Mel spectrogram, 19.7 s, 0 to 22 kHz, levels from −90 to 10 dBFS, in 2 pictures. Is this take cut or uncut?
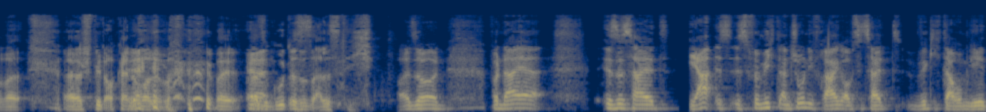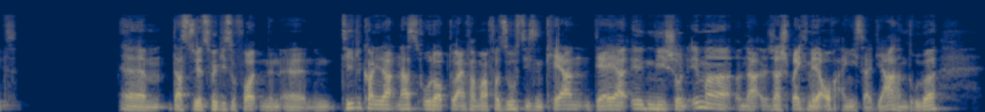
cut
